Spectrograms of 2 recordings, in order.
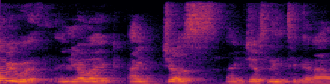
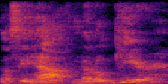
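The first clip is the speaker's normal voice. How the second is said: bad put-on gruff soldier voice. Picturing a dad asking a question: bad Snake impression. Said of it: "that was a really bad Snake impression".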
